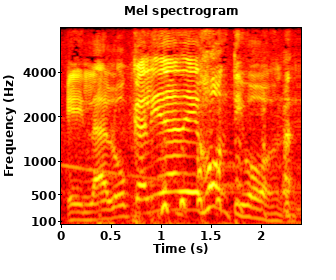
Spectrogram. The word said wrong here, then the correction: Fontibón: Fontibón, Fontibón.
